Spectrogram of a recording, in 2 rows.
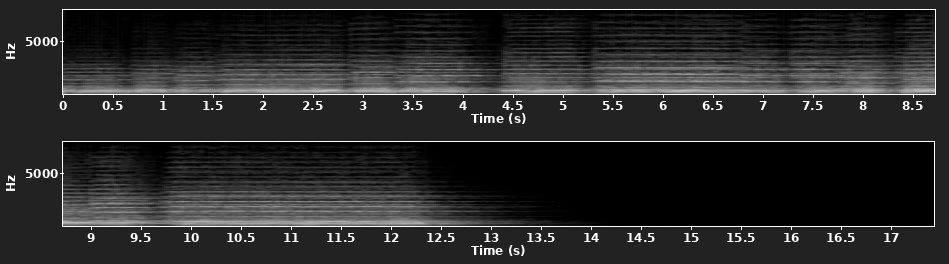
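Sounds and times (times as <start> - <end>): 
national anthem: 0.0 - 13.4.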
